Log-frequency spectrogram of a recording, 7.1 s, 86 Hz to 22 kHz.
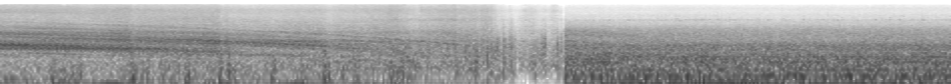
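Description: The 1997 Dodge Viper GTS's 8.0-litre V10 winding down on the dyno rollers after a full-throttle pull, its pitch falling steadily. About four seconds in the sound cuts to a steady low engine note.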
